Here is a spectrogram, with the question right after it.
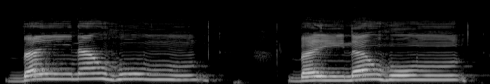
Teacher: بین میں با کو یا کے سامنے لائیں گے، یا لین بغیر کھینچے پڑھیں گے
